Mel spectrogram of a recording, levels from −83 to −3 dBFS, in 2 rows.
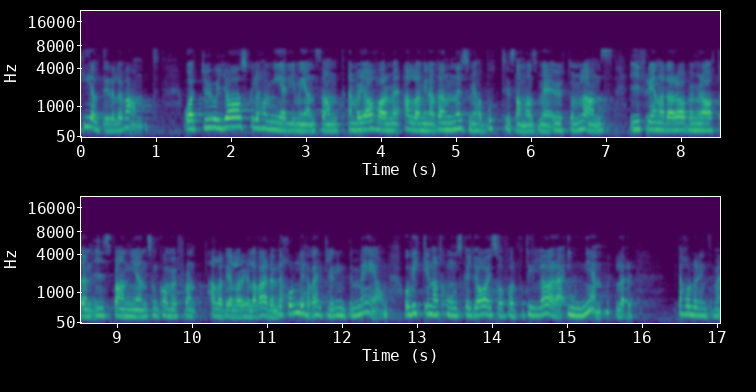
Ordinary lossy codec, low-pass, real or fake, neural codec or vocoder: MP3, 32 kbps; 7.2 kHz; real; none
